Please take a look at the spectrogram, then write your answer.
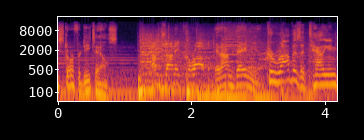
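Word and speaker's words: Carrabba's: chop it up pretty good you know Kaba kababa Kura it's a really easy name to pronounce it's Kaba come to kabas for dinner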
